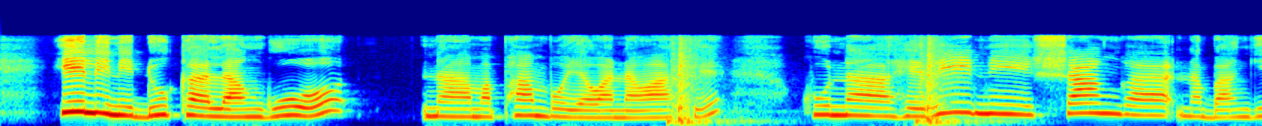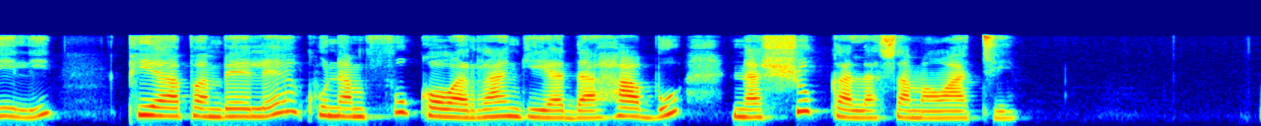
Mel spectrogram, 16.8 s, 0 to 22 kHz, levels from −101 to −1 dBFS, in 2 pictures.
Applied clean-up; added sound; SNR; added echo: none; Slam; 13 dB; none.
